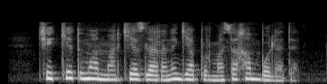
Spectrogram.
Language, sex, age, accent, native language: Uzbek, female, 18-24, Farg'ona, Uzbek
